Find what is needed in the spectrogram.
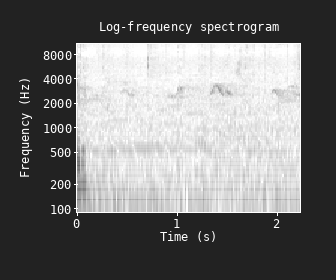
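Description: Quiet outdoor ambience with a steady low rumble on the phone's microphone and two short, faint high chirps about a second in.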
